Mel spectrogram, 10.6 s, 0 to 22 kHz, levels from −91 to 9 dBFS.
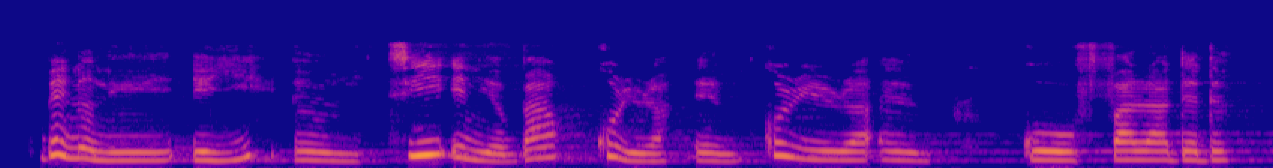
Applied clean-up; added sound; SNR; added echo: none; none; none; reverberation time 1.3 s.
